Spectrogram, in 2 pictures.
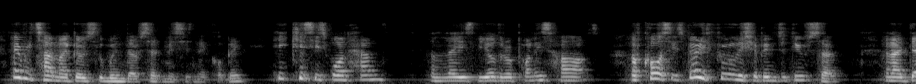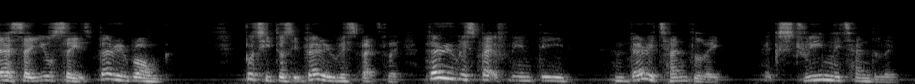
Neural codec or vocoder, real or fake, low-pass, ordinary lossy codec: none; real; 7.2 kHz; AAC, 32 kbps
